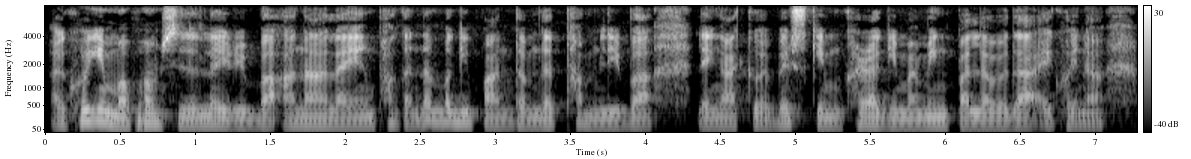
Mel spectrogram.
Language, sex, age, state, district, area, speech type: Manipuri, male, 18-30, Manipur, Bishnupur, rural, spontaneous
